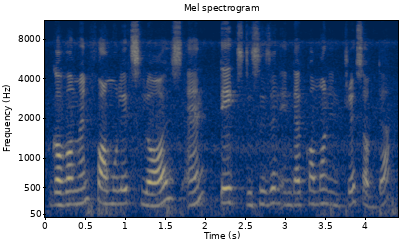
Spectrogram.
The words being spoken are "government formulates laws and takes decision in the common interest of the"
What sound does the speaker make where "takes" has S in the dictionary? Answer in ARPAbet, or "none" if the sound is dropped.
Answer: S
